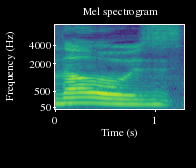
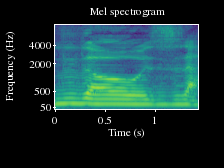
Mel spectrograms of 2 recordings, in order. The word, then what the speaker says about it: those: Nota a pronúncia com Z aqui. These, those. E o TH também é vozeado, não é these. É these, those. Quase faz cocegas na boca quando falado devagar. These.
